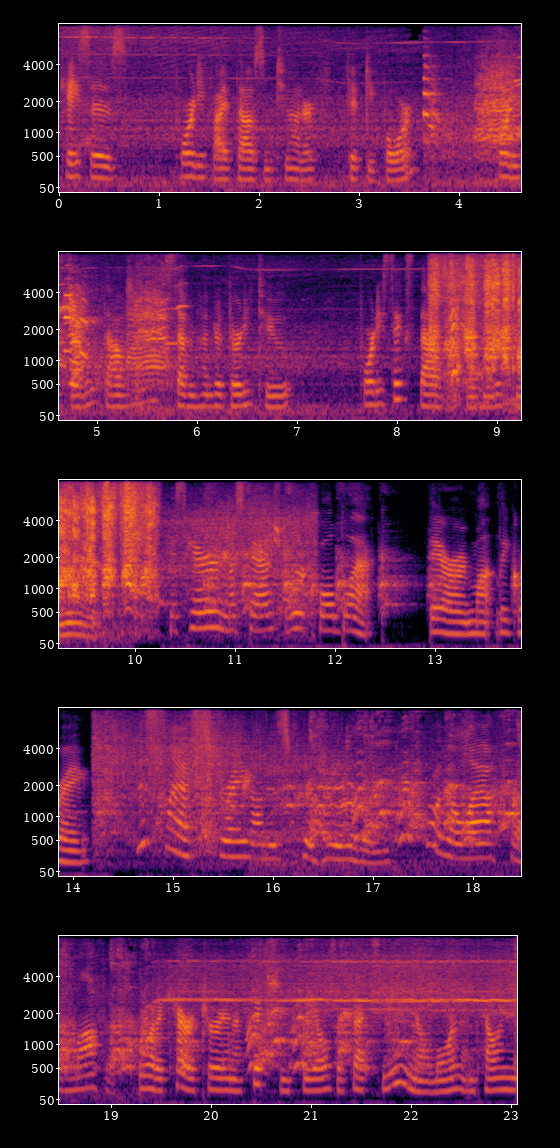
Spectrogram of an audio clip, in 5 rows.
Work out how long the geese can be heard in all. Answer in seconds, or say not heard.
6 s.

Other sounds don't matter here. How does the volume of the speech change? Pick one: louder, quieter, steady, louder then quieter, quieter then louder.
steady.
